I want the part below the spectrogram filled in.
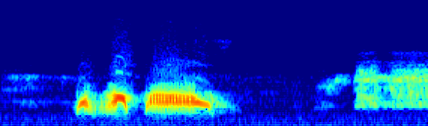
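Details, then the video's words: Loud spotted dove coo for rousing decoy birds: two short hoots run into a long purring note, followed by a softer, higher buzzy call near the end. "tiếng cu gáy kích bổi mỗi ngày giọng to rõ ít tạp âm"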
